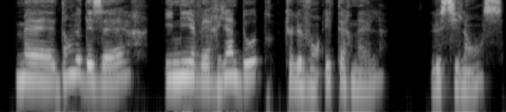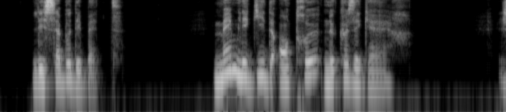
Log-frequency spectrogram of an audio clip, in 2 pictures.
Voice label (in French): Livre Audio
